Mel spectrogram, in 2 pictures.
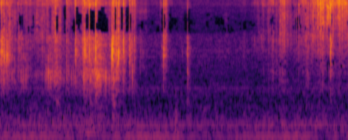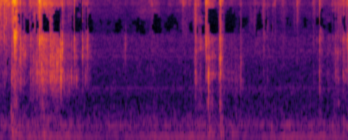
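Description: A dark utility knife blade carves and scrapes small pieces off the scored surface of a solid, orange-yellow translucent soap bar held in hand. Crisp, bright crunching and crackling comes in bursts with sharp little snaps, over a steady low hum.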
